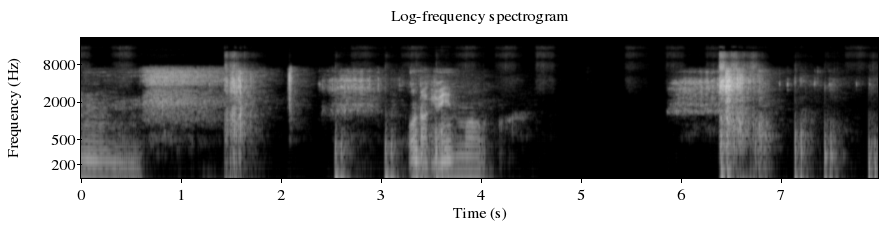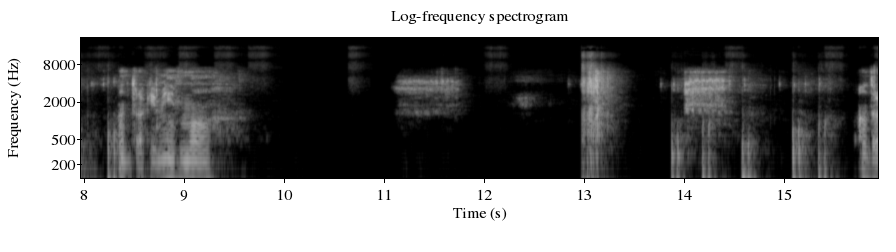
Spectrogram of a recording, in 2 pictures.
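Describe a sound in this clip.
Wooden blocks thud softly as they are placed.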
